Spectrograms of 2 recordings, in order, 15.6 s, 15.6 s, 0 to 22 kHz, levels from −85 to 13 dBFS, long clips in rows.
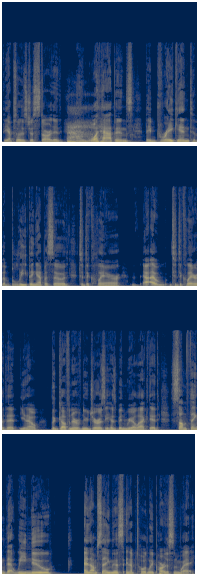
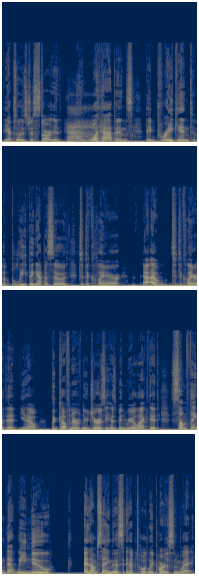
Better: first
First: none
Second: low rumble; faint; throughout; 20 dB below the speech

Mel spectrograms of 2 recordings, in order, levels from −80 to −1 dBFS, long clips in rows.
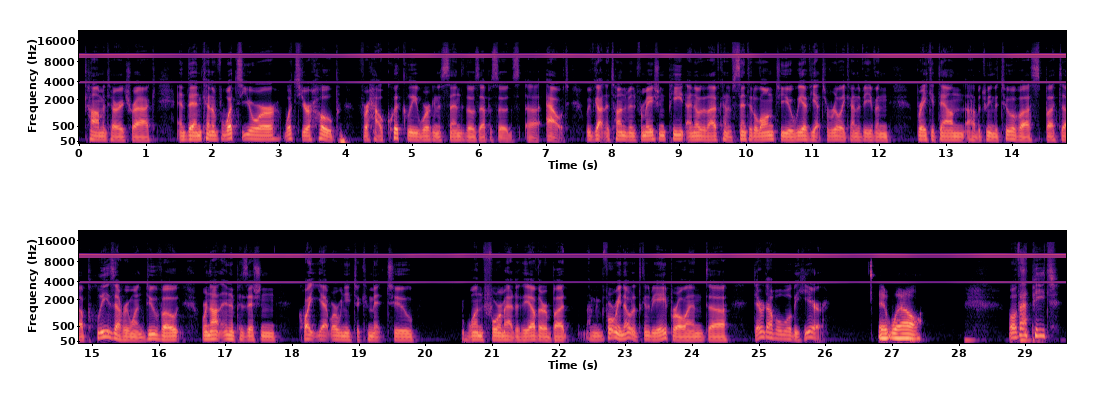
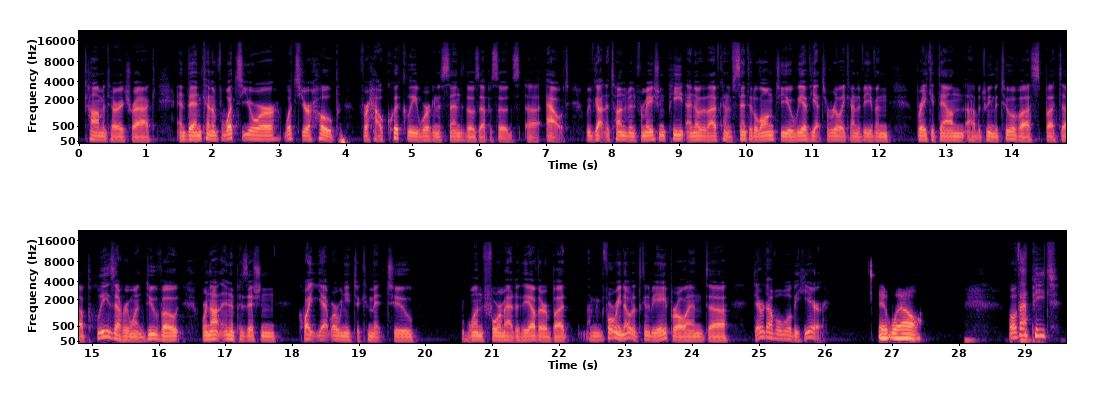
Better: second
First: high-pitched whine; loud; throughout; 10 kHz, 6 dB below the speech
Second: none

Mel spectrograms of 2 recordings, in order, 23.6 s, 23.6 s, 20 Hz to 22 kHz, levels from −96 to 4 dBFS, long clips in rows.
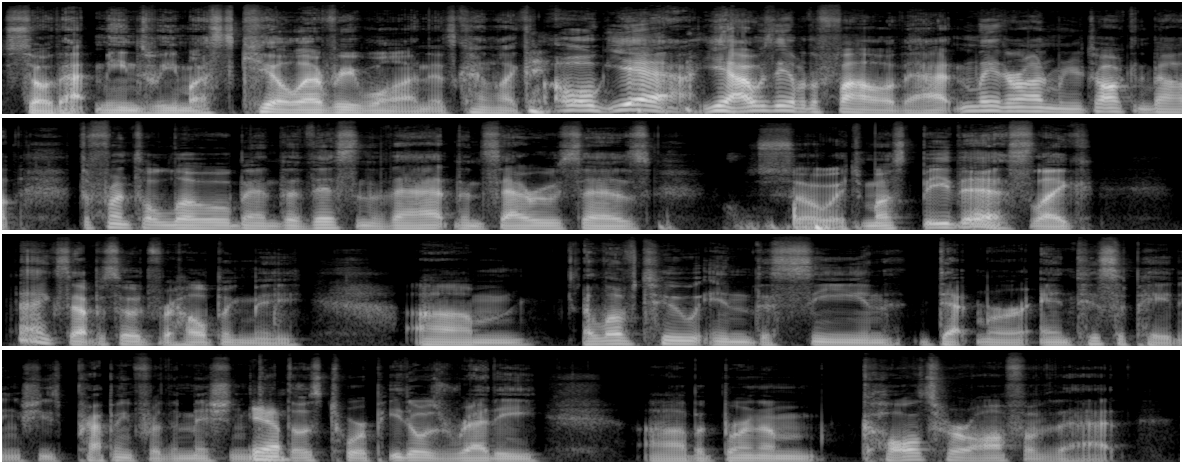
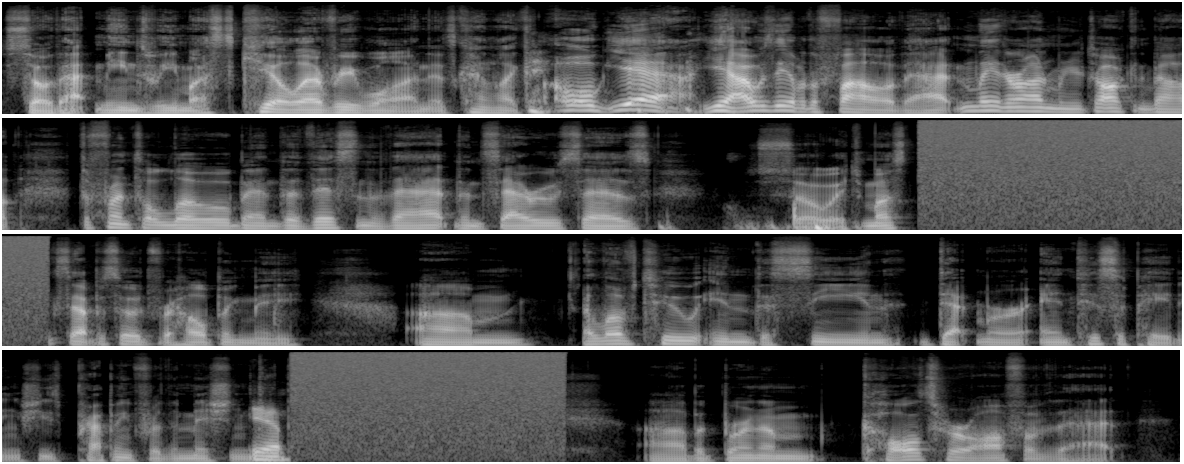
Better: first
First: none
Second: audio cutting out; filled with static; at 10 s for 1.5 s and at 19 s for 1.5 s

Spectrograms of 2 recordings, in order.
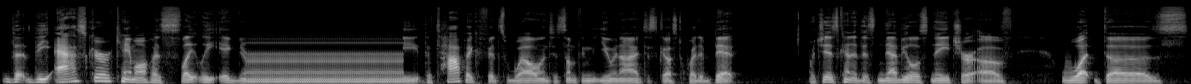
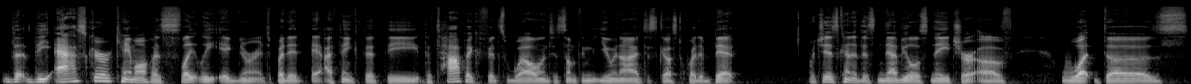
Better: second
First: audio freezing; at 2.5 s for 1.5 s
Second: none

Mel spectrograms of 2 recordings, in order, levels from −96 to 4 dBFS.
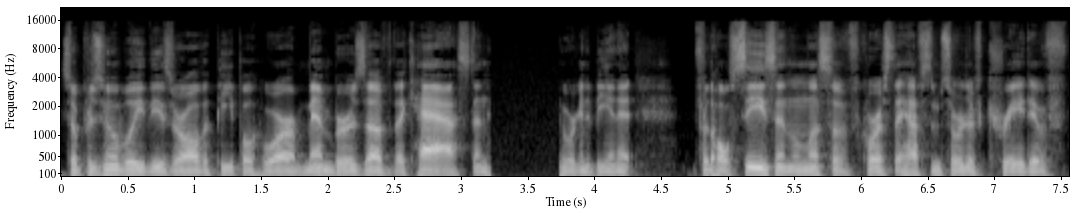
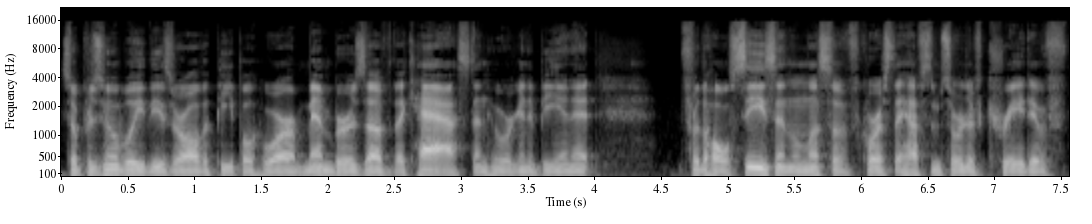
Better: second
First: audio freezing; at 3 s for 0.5 s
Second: none

